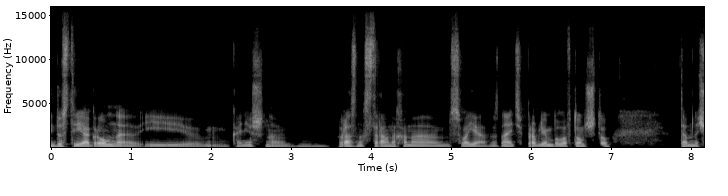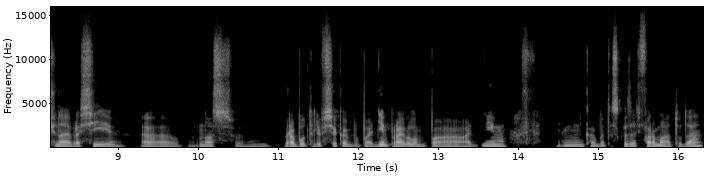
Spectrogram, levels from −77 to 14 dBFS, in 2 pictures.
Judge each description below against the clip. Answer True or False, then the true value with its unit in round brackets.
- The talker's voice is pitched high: False (115 Hz)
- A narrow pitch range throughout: True (2.1 semitones)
